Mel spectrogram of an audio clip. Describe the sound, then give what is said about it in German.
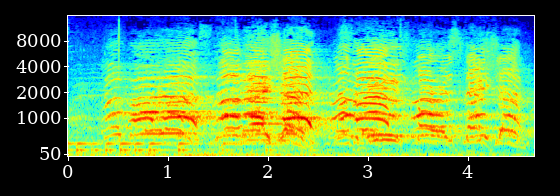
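Young protesters sitting in tree houses in the Dannröder Forst in Hessen shout angrily down from the trees at police officers in helmets and bulletproof vests below. Their loud, overlapping voices rise and fall in repeated bursts for several seconds, with no other sounds standing out. “Von den Bäumen schreien junge Menschen hinab. Sie sind wütend.”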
